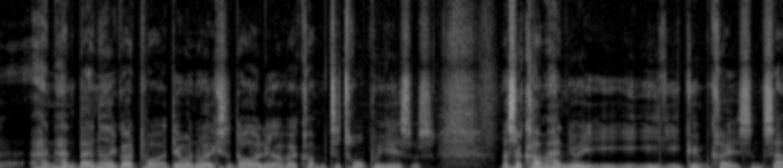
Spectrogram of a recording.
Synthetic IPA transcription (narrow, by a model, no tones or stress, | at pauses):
ɦænɦænb̥ænəð̩ˠɡ̥ɒ̽d̥̚pʰɒ̽æd̥e̝ʋɑ̈nɔːð̩ˠe̝ɡ̥sɒ̽d̥ɒːliɒʋæɐkʰɒ̽mət͡sʰe̝lt͡sʰʁo̝̰ːpʰɒ̽je̝ːsus | ɒ̽sɒ̽kʰɒ̽m̰ɦænjo̝iiː | ɡ̥ym̰kʰʁɛːsn̩sɑ̈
